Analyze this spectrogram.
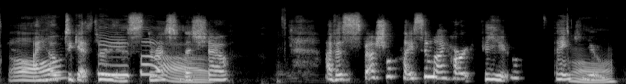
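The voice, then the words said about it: Emotional, teary voice. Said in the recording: “get teary-eyed”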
